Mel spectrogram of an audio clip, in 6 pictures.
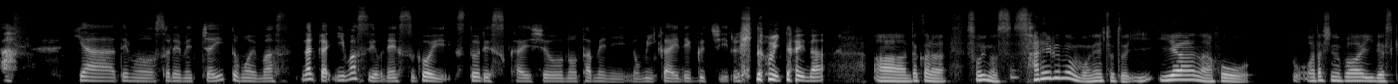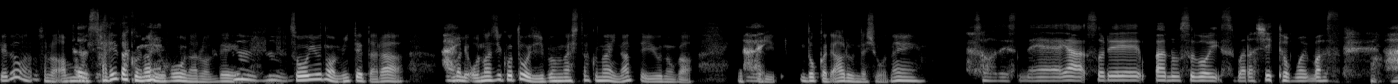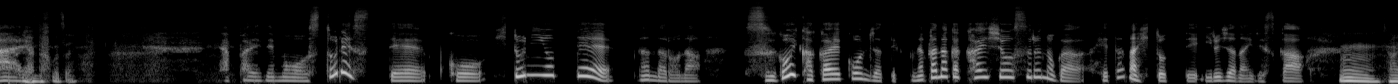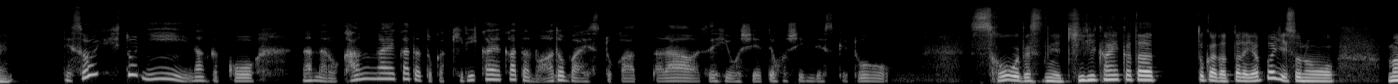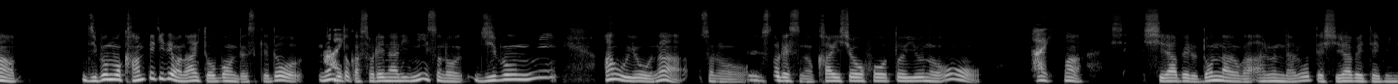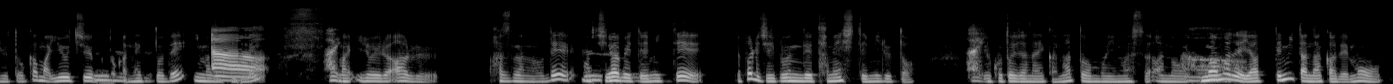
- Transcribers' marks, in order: laughing while speaking: "愚痴る人みたいな"; other background noise; tapping
- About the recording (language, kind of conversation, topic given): Japanese, podcast, ストレスがたまったとき、普段はどのように対処していますか？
